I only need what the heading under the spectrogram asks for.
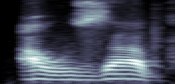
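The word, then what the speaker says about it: עזב: And in the Hebrew that he used, that word, it is azab, and the pronunciation is auzab, auzab.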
